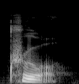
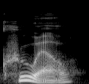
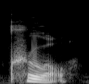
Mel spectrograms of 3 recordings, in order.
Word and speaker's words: cruel: We do not pronounce it cruel. We're not pronouncing the e. We're pronouncing the ue together as the sound oo. Crew, linking it to a dark l. Cruel. It sounds like pool and cool.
